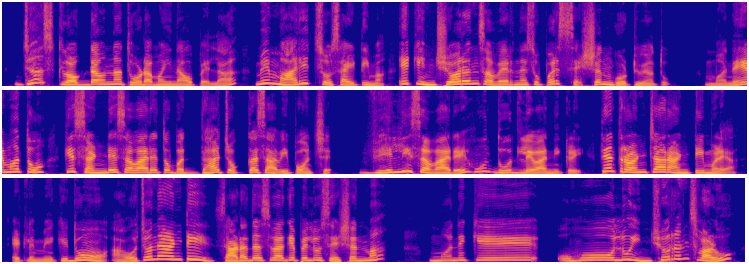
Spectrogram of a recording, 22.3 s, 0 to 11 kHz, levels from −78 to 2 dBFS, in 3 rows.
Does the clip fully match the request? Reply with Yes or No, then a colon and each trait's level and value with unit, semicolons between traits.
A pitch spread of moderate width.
No: wide, 6.3 semitones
